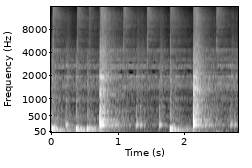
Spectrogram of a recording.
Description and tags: beat - ride - 16s - heavy - efx
A drum beat, kinda heavy. Compressed. Straight.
